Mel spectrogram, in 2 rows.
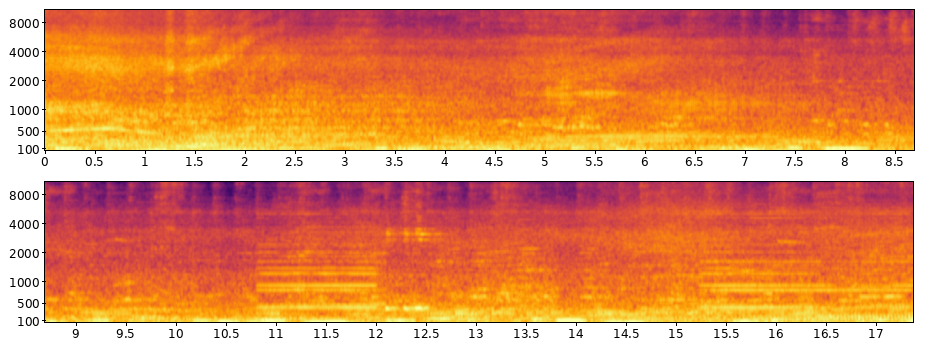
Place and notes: Información Geoespacial
(latitud: 6.256802, longitud: -75.615816)
Bar
Descripción
Sonido Tónico: Gente hablando, música, carros pasando
Señal Sonora: Bocinas de carros
Micrófono dinámico (celular)
Altura: 1, 75 cm
Duración: 3:00
Luis Miguel Henao
Daniel Zuluaga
